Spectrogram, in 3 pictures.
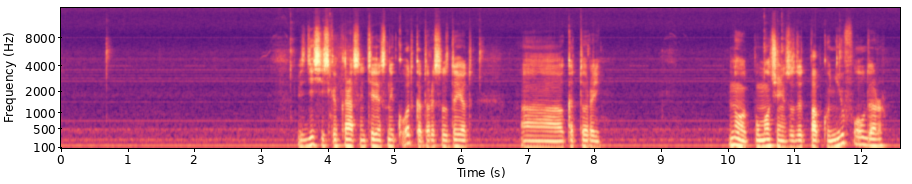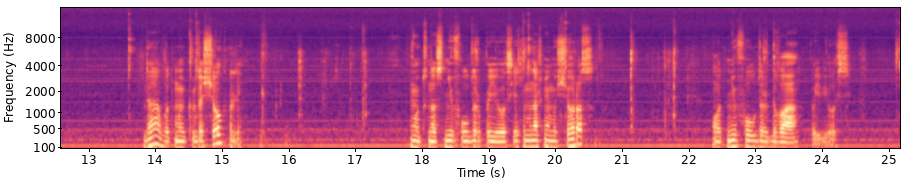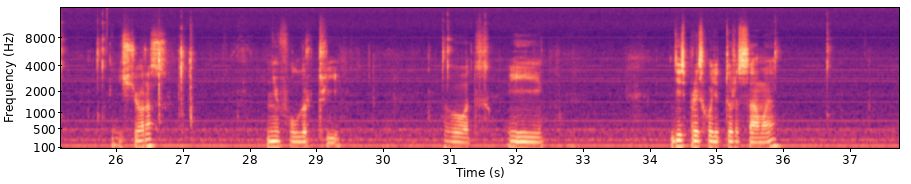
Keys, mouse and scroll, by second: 0.7-3.6 drag, 3.9 click, 6.3-10.7 drag, 10.7 middle click, 10.8 click, 11.0 middle click, 11.7-13.8 drag, 13.8 middle click, 14.5 click, 16.9 ctrl+l, 19.5 click, 20.1 click, 21.6 ctrl+l, 25.1 click, 25.7 click, 27.0 ctrl+l, 30.9 click, 31.4 click, 35.9 click.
